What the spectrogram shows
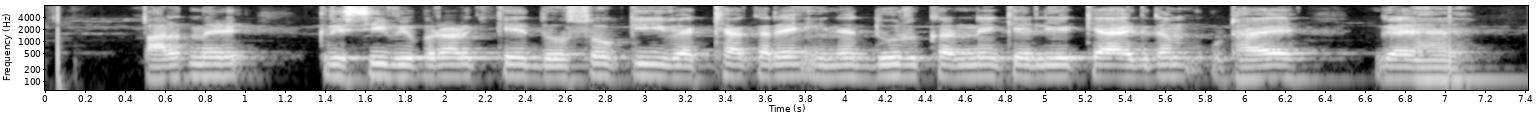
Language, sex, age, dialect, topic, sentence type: Hindi, female, 25-30, Hindustani Malvi Khadi Boli, agriculture, question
